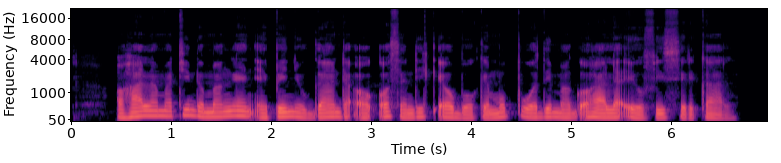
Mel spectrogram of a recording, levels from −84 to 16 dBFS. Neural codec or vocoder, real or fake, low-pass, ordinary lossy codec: none; real; none; none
